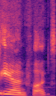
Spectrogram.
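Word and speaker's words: Aeon Flux: That's just makes me think of different Have I been mispronouncing films my entire life? No, it's Eon Flux.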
